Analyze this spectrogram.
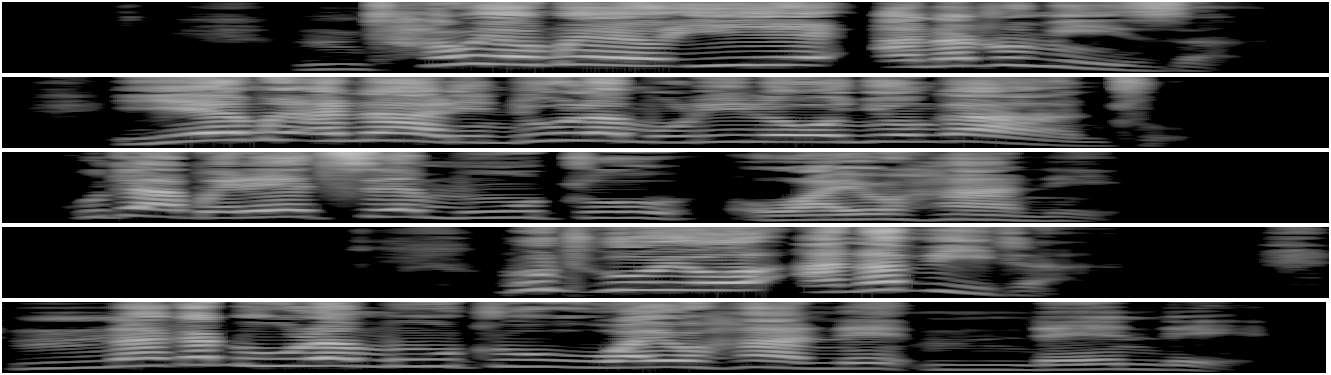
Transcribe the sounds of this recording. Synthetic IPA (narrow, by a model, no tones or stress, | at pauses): n̩tʰawijɔmwɛjɔijɛanatumiza̰ | ijɛmwɛanalindiulamulilɔwɔɲɔŋɡaːntʰu̥ | kutiaɓwɛɾɛt͡sʰɛmutuwajɔɦaːnɛ̰ | muntʰujɔʔanapita̰ | n̩nakaɗulamutuwajɔɦanɛm̩ndɛːndɛ̰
